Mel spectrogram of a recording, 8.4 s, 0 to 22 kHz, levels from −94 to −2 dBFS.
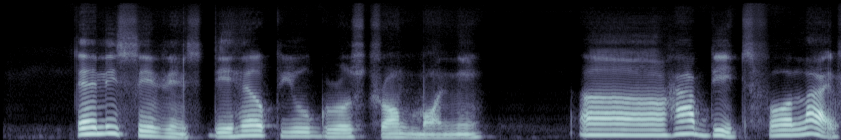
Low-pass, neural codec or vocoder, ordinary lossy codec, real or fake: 19.8 kHz; autoencoder, 48 kHz, 32 numbers a frame, DAC-VAE, trained on Japanese speech; none; fake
